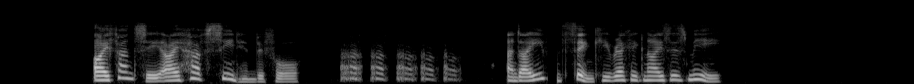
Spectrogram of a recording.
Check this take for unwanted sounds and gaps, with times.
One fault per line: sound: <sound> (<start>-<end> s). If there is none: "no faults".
sound: laugh (3.4-4.6 s)
sound: dropout (5.5-5.6 s)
